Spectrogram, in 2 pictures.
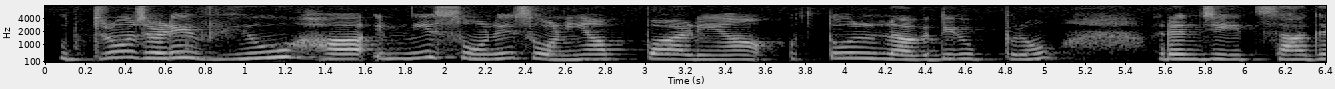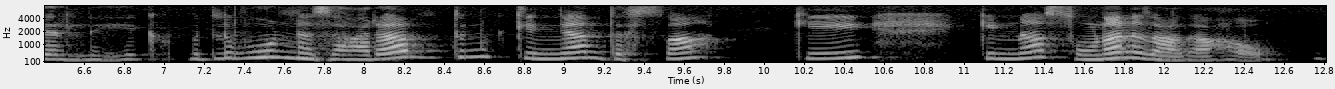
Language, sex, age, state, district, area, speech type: Dogri, female, 30-45, Jammu and Kashmir, Kathua, rural, spontaneous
